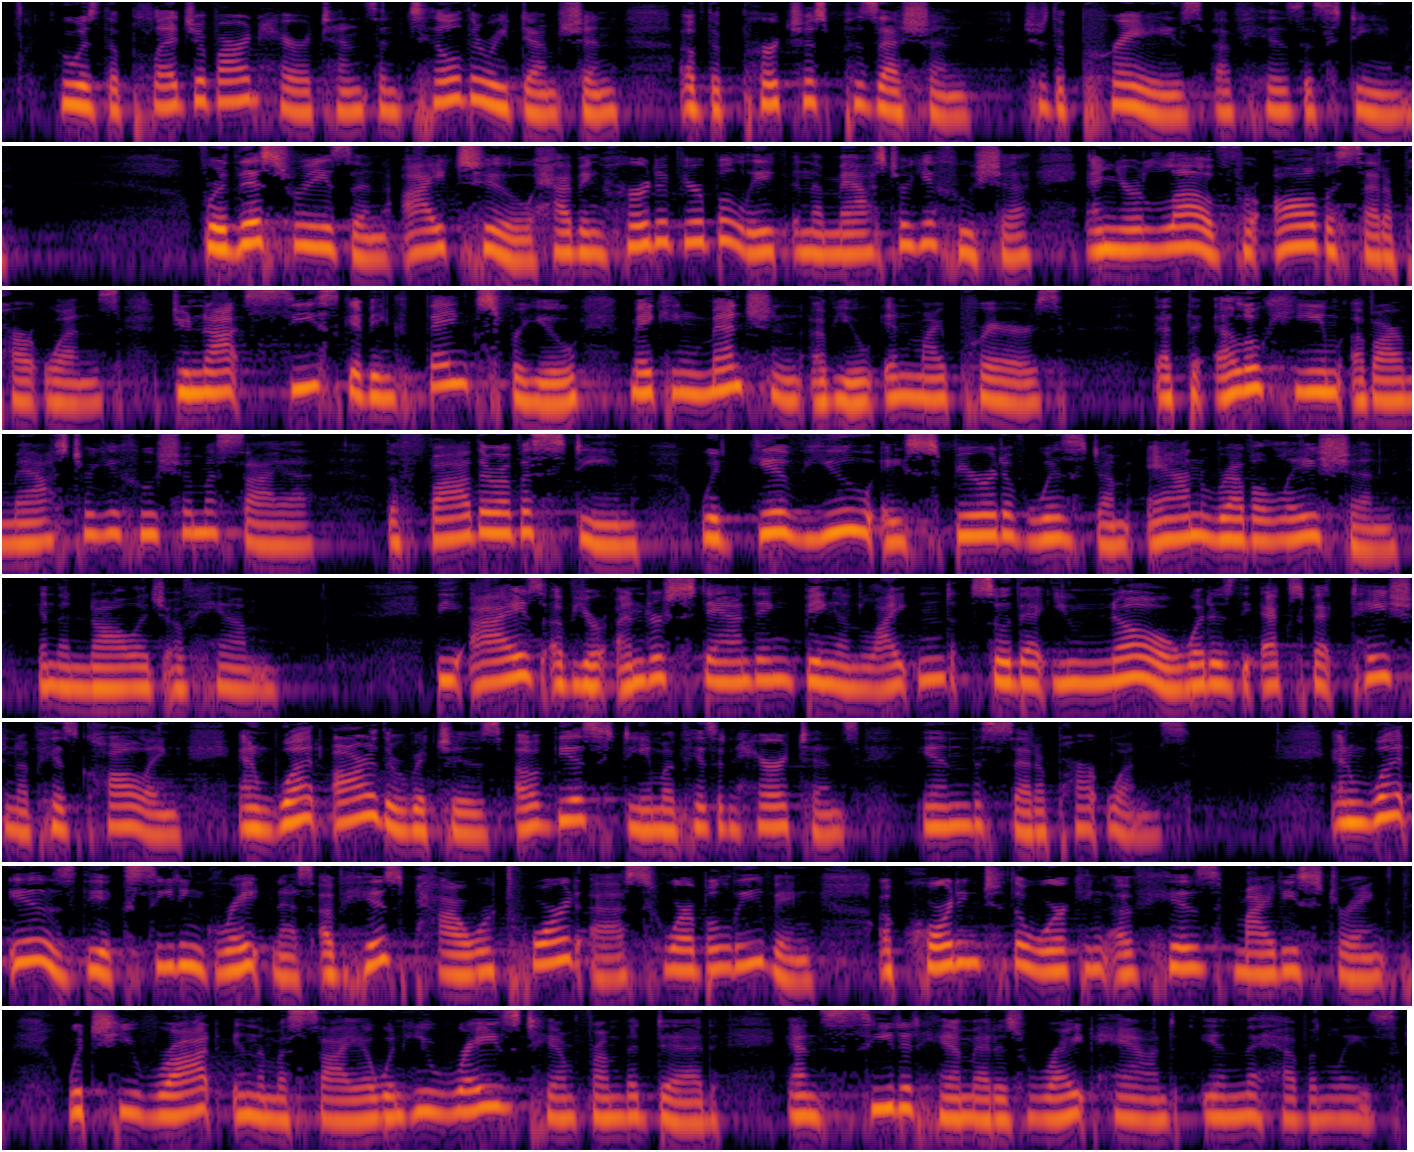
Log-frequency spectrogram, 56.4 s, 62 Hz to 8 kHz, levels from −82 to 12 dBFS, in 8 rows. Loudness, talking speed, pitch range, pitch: -24 LUFS, 170 wpm, 180-235 Hz, 200 Hz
